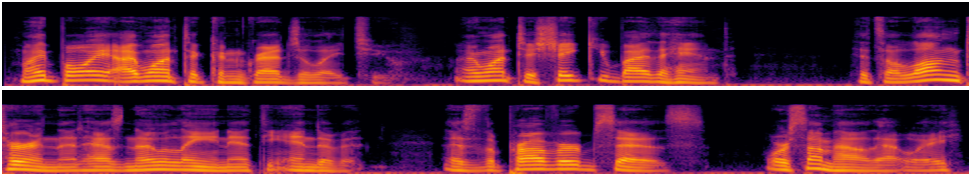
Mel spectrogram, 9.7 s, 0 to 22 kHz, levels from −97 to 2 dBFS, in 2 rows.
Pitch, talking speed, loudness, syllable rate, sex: 140 Hz, 225 wpm, -20 LUFS, 5.4 syllables/s, male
